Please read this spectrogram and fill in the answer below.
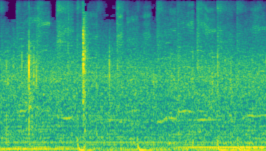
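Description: A few crackles and tears of a sheet-mask sachet being opened by hand, over background music.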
